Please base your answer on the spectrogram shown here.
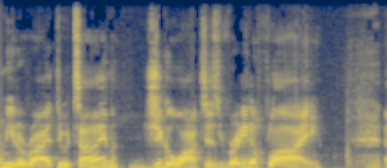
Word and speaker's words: gigawatt: of the crossover transformer gigawatt and yes you are supposed to pronounce that with a soft g and if you do not then you are a heathen now just like his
